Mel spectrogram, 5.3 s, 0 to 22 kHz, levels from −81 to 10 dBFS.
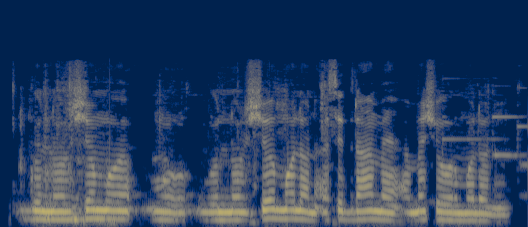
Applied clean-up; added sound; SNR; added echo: none; none; none; none.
